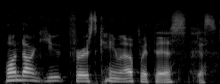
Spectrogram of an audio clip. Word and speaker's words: Hwang Dong-hyuk: It's Hwang Dong-hyuk. – I think you're pretty close, yeah.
